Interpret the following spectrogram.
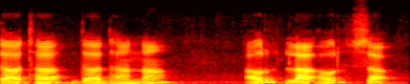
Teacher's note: त वर्ग त, थ, द, ध, न और ल और स यह दंत में आता है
